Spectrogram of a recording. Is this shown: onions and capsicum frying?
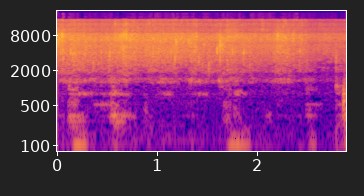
yes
